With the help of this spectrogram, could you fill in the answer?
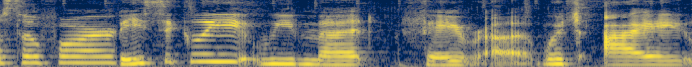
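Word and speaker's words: Feyre: met pharah which I literally thought her name was fair at the beginning and I also thought she was a boy but then I discovered her name is pharah because they show how to pronounce it and she's a girl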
